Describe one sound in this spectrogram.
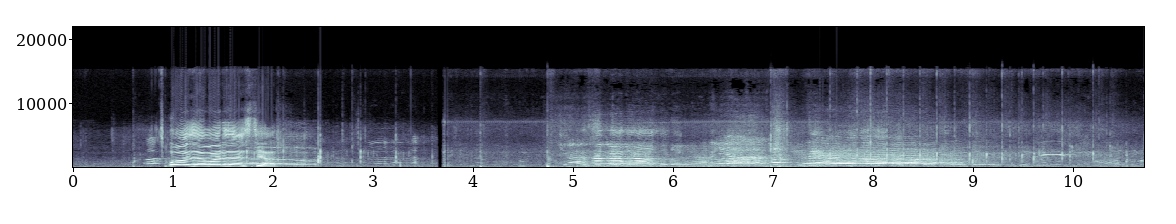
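A crowd of young men cheers loudly.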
